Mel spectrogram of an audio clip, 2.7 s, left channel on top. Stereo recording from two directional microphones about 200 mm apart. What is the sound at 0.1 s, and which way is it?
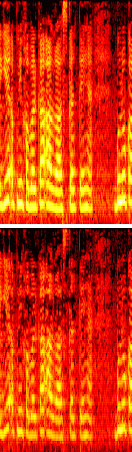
A woman's voice, 35° left (ahead or behind).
